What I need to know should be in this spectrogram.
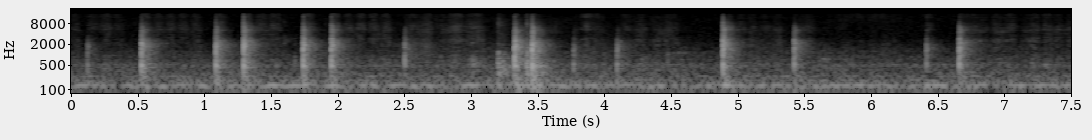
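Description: Chalk taps and scrapes sharply on a blackboard.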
